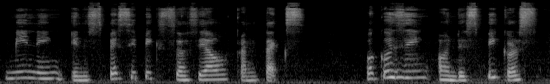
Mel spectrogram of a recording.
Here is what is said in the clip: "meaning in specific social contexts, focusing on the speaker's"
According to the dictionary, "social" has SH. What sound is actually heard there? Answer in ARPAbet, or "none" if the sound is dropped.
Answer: S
